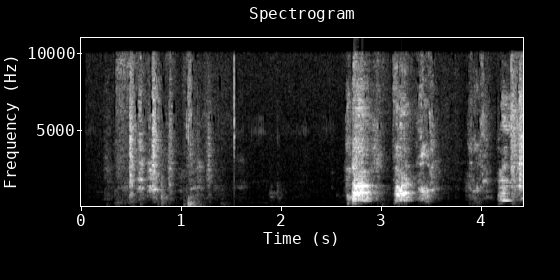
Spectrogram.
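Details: Pet dog protesting, like a child refusing to go to bed: uneven whiny grumbles and groaning yelps in irregular bursts, with a louder run of vocal complaints in the second half.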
